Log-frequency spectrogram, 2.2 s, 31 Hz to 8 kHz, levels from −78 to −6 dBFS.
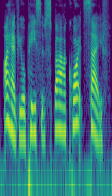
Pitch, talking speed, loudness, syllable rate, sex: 195 Hz, 215 wpm, -16 LUFS, 5.3 syllables/s, female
